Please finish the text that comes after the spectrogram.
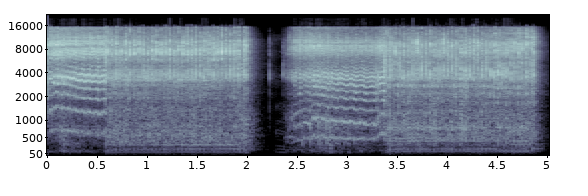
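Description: Drill press boring bolt holes into an aluminium rail base for a drill press stand, a loud steady whining, grinding drone in two long passes with a brief pause between them.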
